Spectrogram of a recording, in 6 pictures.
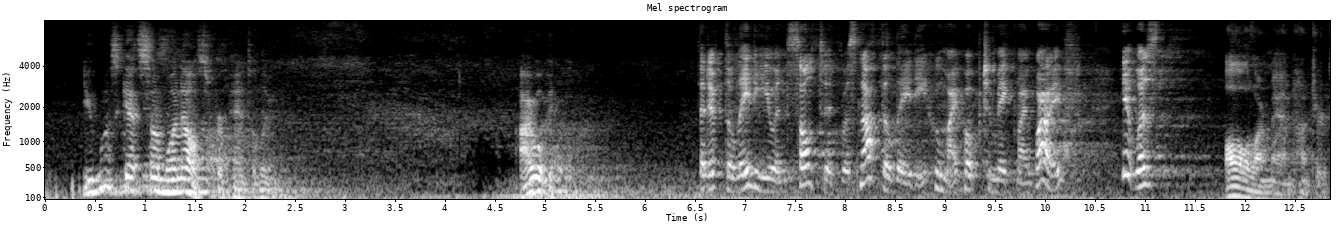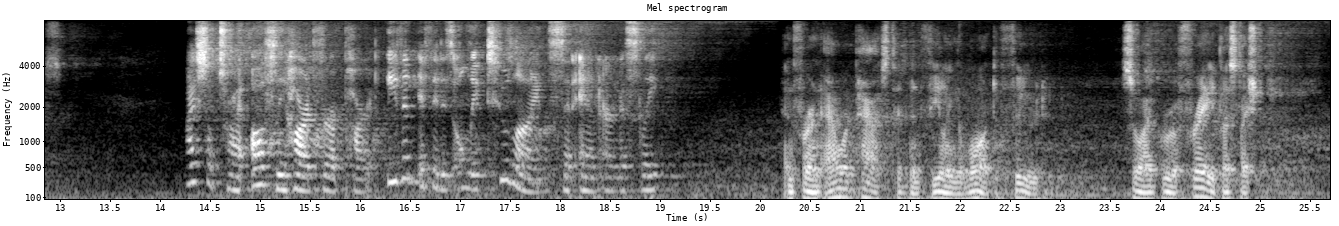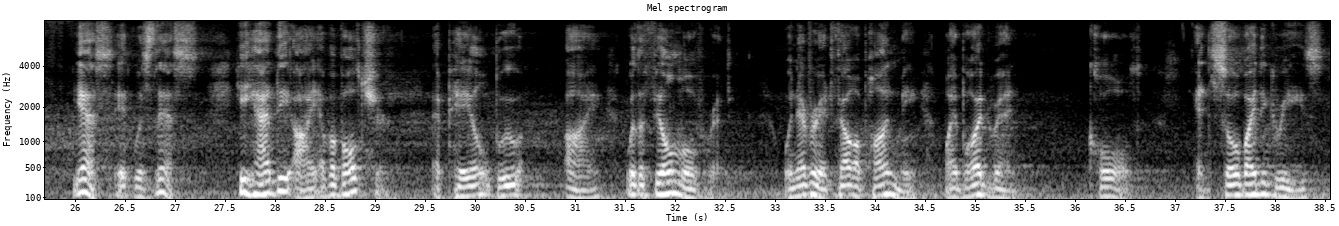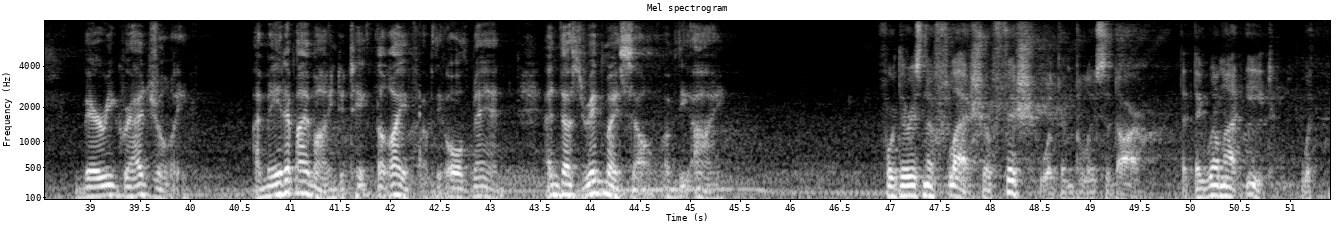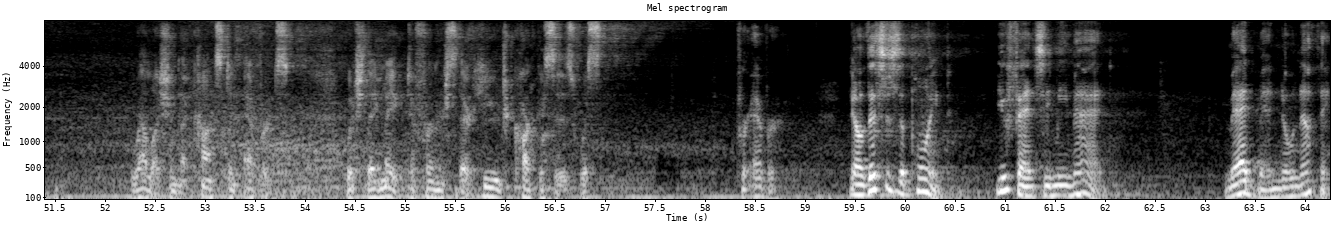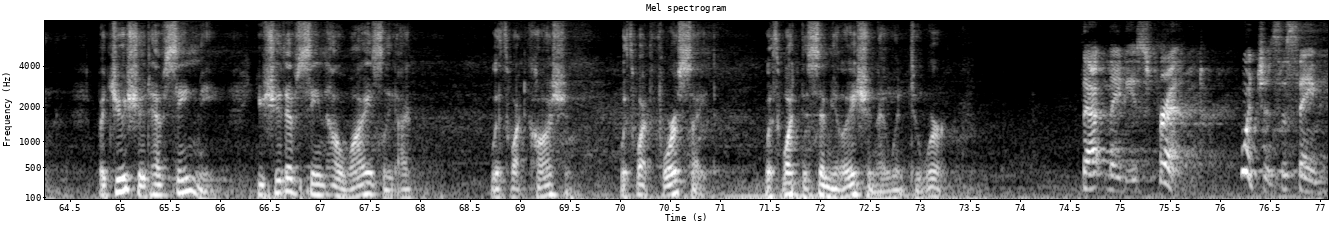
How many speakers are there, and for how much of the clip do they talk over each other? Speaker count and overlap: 6, no overlap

